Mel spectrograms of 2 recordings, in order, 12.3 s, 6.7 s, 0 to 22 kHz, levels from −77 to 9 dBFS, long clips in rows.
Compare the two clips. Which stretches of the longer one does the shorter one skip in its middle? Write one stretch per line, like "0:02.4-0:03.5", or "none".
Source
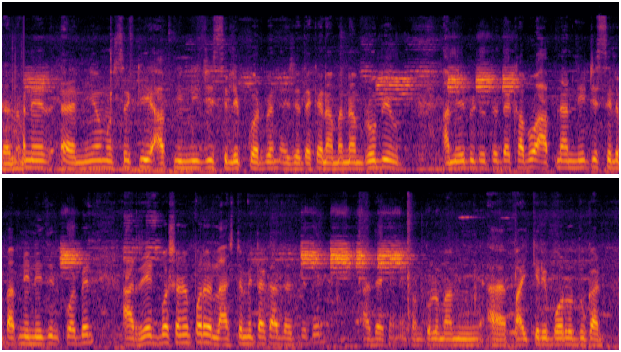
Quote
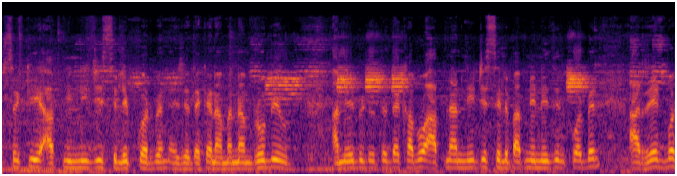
none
